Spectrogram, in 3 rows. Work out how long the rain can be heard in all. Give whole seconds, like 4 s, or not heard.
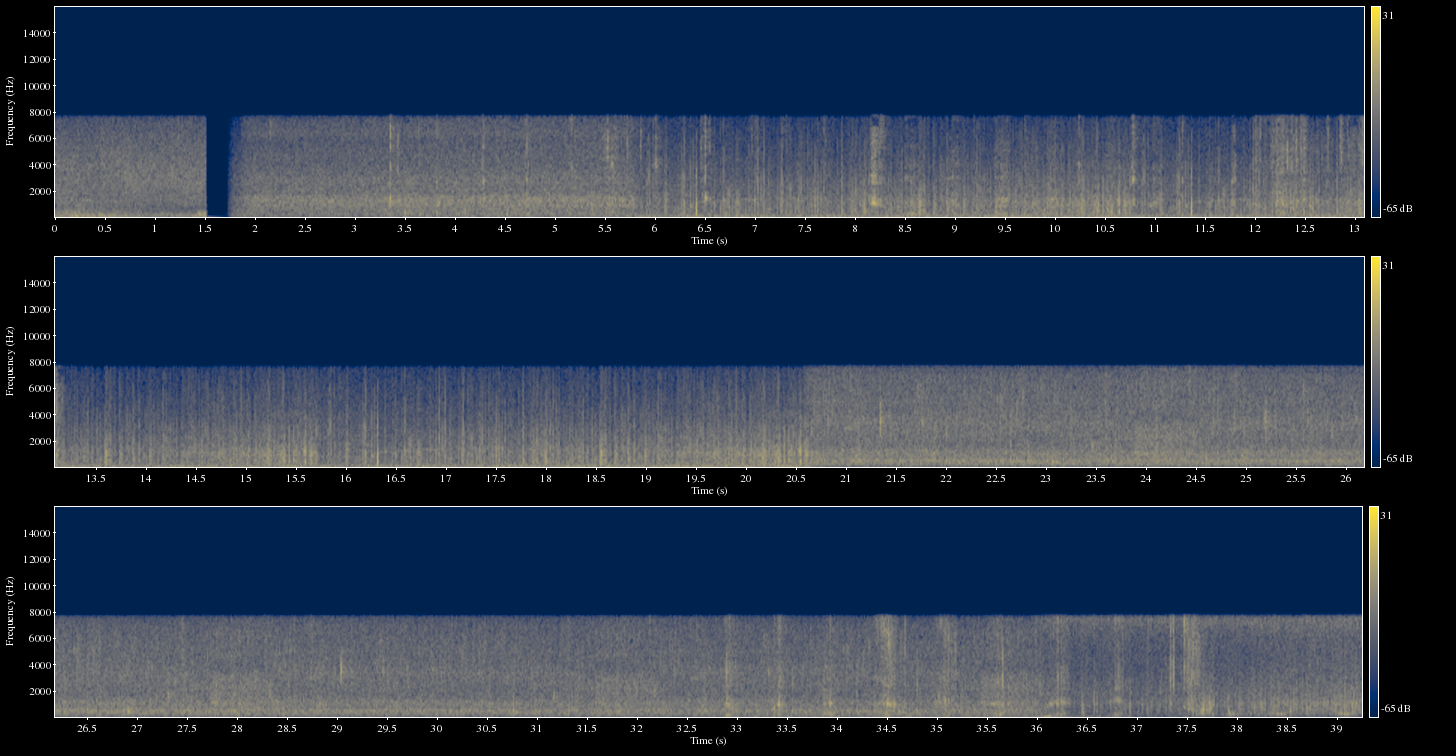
39 s.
